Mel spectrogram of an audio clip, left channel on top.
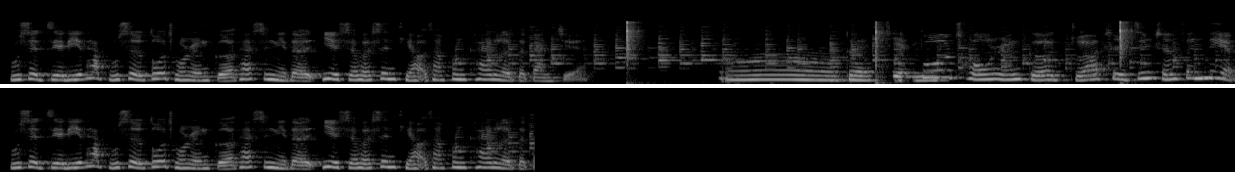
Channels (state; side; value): drops out; right; at 5.4 s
